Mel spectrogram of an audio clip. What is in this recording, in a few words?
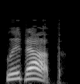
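"lit up", British English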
